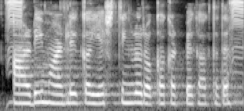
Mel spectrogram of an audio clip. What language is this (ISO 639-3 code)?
kan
